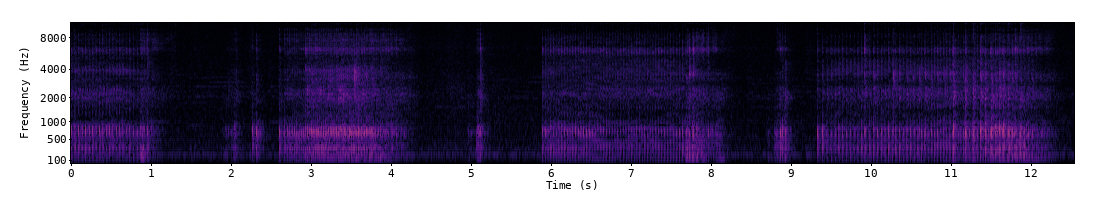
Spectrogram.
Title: Fat Boy snoring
